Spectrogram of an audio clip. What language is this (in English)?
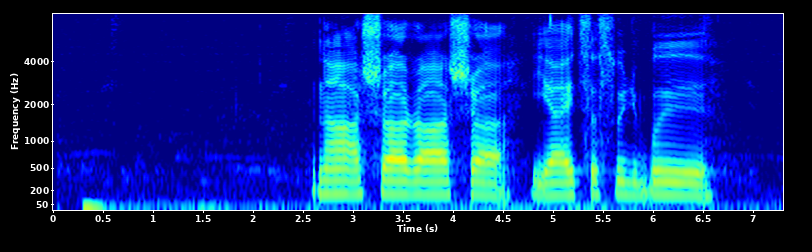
Russian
